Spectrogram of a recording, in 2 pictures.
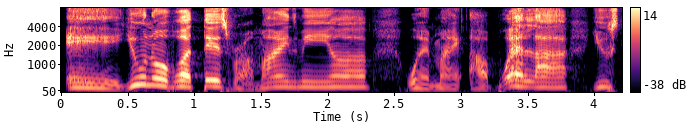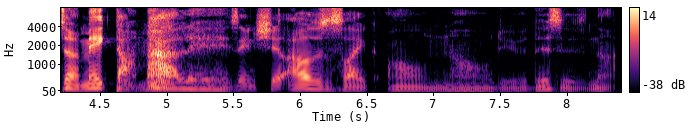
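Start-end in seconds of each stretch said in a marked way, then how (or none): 0.0-5.9 exaggerated, sing-song Mexican accent. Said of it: "he were talking like this". 6.7-8.4 low, soft retold dismay; understated dismay. Recalling his reaction to the skeletons, low quiet dismay.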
